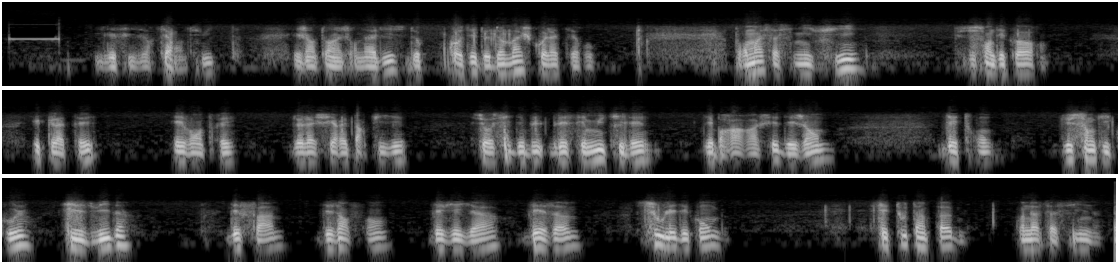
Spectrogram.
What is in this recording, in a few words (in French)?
Irak bombardements repondeur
